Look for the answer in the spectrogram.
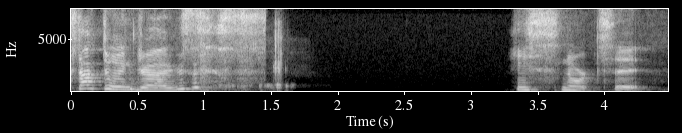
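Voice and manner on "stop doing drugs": slow, high mock lecturing tone. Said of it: "And I was like".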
